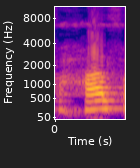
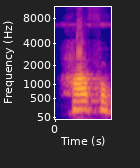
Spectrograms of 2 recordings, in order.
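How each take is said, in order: First: हाल्फ with the l sounded, "haalf"; wrong pronunciation. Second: हाफ said as "haaf", l silent; correct pronunciation. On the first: Teacher shows students the wrong हाल्फ with a spoken l. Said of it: "हाल्फ नहीं पढ़ते हैं". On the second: Teacher gives students the right form: हाफ without the l. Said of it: "हाफ पढ़ते हैं". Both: Shown as a demonstration.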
